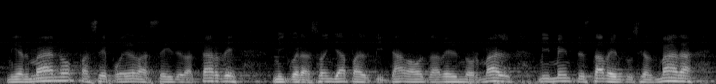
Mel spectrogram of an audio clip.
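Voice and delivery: ordinary talk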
